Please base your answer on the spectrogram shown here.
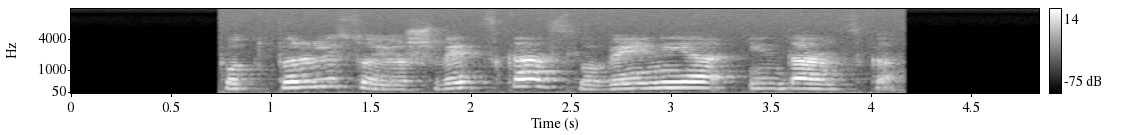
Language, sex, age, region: Slovenian, female, 18-29, Abroad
